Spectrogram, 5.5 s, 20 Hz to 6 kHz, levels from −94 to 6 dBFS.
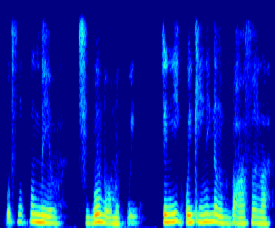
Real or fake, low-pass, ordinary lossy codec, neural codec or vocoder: fake; 5.4 kHz; none; codec, 16 kHz in and 24 kHz out, 0.4 kbps, LongCat-Audio-Codec, four codebook decoder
